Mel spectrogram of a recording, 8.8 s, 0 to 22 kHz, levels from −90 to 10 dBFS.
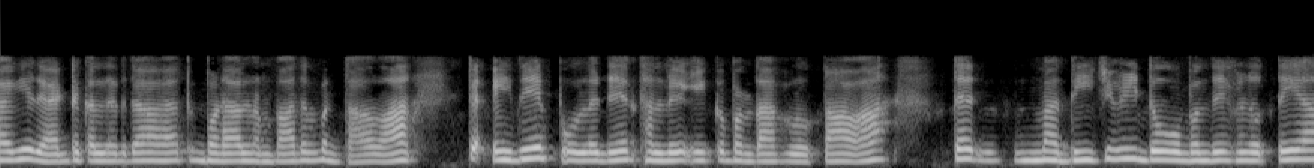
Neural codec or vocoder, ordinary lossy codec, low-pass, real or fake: codec, 16 kHz, 1 kbps, FreqCodec, larger model; AAC, 48 kbps; 5.4 kHz; fake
